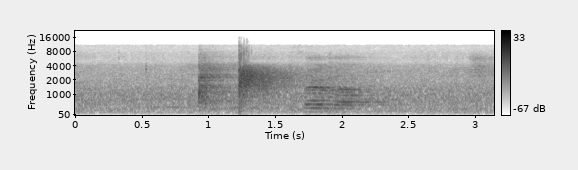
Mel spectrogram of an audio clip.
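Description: Billiard balls click against each other and knock on the table cushions.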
